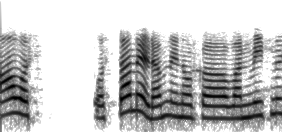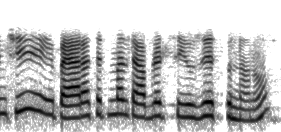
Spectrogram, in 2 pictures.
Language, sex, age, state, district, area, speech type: Telugu, female, 18-30, Telangana, Khammam, urban, conversation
